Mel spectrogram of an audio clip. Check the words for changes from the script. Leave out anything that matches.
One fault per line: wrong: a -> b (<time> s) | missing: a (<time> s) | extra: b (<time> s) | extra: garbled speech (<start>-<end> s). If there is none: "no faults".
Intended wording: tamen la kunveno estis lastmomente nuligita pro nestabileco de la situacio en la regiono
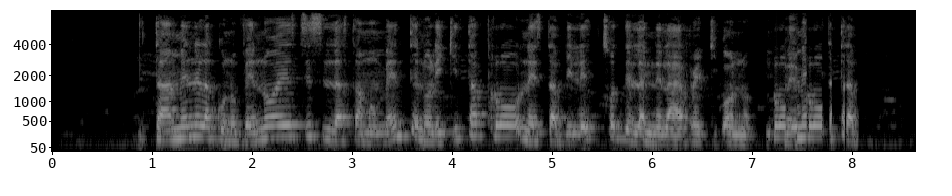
missing: la situacio (5.9 s)
extra: garbled speech (7.1-8.1 s)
